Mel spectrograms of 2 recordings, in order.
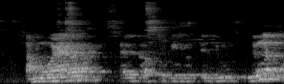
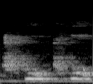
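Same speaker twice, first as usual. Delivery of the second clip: much higher, louder commanding "Aku, aku"; firm voice of God; 12 semitones higher, 4 dB louder than usual. Retold or imitated. God pressing Samuel in a dream, firm and high. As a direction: boom it out as God insisting. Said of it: "Tuhan tegas ngomongnya tuh".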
